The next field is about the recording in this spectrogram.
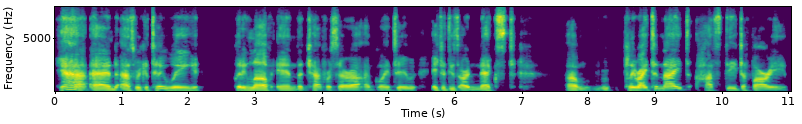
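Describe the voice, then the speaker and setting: A man's voice: mid-range voice, fairly even intonation, measured pace, pushed and bright, no room sound. A man hosting an online event in an effusive, encouraging manner. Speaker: event host. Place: indoors on a video call.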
